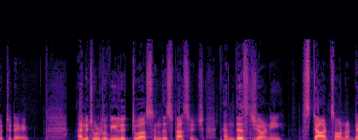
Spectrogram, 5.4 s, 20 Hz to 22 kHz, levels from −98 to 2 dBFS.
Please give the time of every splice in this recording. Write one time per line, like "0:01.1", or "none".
0:01.0
0:03.2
